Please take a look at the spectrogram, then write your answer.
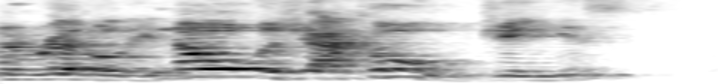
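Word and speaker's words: Ya'qub: If you say his name in Arabic, you say Yak.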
